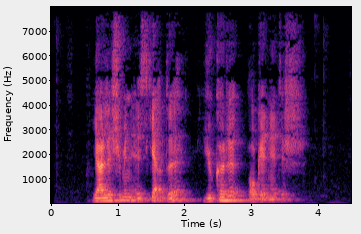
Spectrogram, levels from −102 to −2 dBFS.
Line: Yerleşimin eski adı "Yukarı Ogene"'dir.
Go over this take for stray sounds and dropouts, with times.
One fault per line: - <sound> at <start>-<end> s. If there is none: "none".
none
